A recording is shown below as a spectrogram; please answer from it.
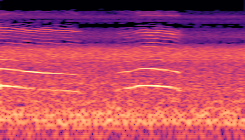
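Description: Young baby fussing: a long, pitched cry that trails off, then a second short cry about one and a half seconds in, over a steady hiss.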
